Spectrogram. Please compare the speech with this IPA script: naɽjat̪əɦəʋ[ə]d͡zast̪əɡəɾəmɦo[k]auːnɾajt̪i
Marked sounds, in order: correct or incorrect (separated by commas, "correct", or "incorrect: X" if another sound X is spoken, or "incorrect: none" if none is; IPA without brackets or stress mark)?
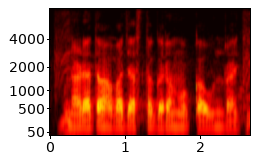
incorrect: a, correct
